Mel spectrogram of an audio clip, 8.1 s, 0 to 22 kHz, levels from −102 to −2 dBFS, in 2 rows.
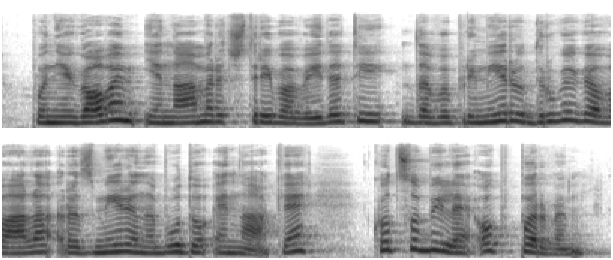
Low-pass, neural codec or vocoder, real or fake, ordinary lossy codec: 14.4 kHz; vocoder, 44.1 kHz, 128 mel bands every 512 samples, BigVGAN v2; fake; AAC, 96 kbps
